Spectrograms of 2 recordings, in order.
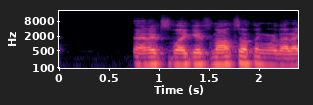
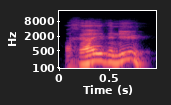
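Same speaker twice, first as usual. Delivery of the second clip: a Scottish accent put on for chat; throwing on a Scottish accent; 4 semitones higher, 6 dB louder than usual. Shown as a demonstration. Scottish accent shown off to chat. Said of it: "there's my Scottish accent".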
